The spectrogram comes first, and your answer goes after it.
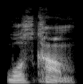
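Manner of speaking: ordinary delivery, nothing marked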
